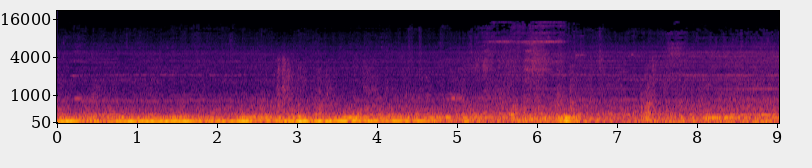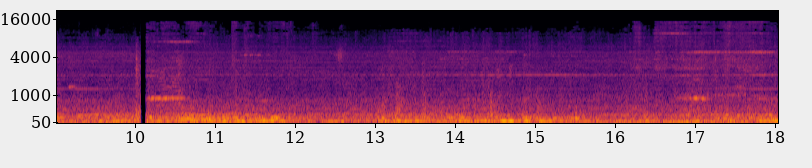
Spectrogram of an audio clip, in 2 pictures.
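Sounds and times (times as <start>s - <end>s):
train wheels rumbling on track: 0.0s - 18.0s
faint wheel squeals: 16.2s - 18.0s.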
